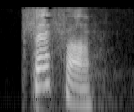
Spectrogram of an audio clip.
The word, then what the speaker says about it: Pfeffer: The p sound can also be a little difficult. Just think of Humphrey Bogart. – Pfeffer.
